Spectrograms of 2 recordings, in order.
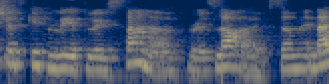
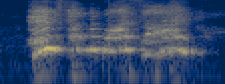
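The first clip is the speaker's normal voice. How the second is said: shrill, high, drawn-out, slow angry shout. Act out him stomping out of the room and opening the door, imitating an angry shout. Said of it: "He shouted at us up the stairs".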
